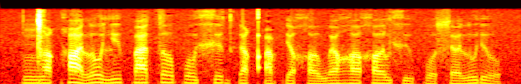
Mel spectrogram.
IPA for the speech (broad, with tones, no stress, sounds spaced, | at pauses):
ŋ͡ǀ ɤ˨ qʰ a˦˨ l o˦˨ lʲ ɨ˦˨ p a˦ t ɤ˦ p o˨ xʲ ɤ˦ d ʔ ɨ˨ qʼ œ˨ p ɾʲ œ˨ χ ɤ˨ w œ˦ ʁ ɤ˦ χ ɤ˦ l xʲ u˨˦ p o˨ s œ˨ l u˦ ɾʲ o˨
